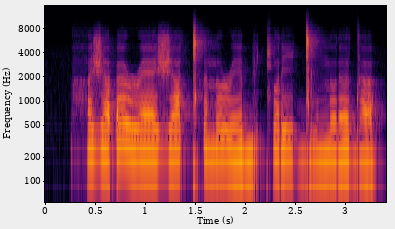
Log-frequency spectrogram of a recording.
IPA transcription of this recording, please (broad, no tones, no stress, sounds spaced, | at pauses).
h ɐ ʒ ɐ ʔ œ ɹ ɛ ʒ ɐ ǀʰ ə n ʊ ɹ e bʲ ə cʰ ʊ ɾ i ɡ͡ǀ i n ʊ ɾ ə d ɐ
